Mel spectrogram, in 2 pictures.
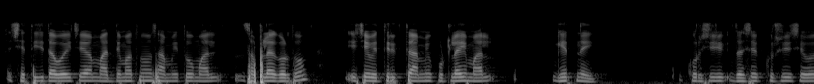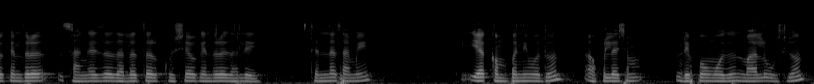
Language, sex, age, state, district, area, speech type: Marathi, male, 30-45, Maharashtra, Akola, urban, spontaneous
